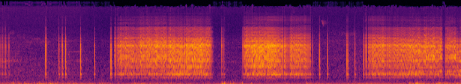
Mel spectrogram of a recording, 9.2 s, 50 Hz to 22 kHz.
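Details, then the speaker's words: Power line noise heard on an RFI locating receiver tuned to 148 MHz with a 2 m beam antenna, the same signature as at 7 MHz at the house: a harsh buzzing hiss cutting in and out in bursts over a low hum. Arcing on the line. "we're going to be looking for the same signature that we saw back at the house at 7 MHz as we are at 2 m with this antenna"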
